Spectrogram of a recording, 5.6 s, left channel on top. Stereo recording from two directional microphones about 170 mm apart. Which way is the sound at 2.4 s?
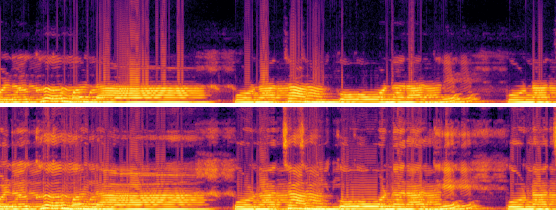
35° right (ahead or behind).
